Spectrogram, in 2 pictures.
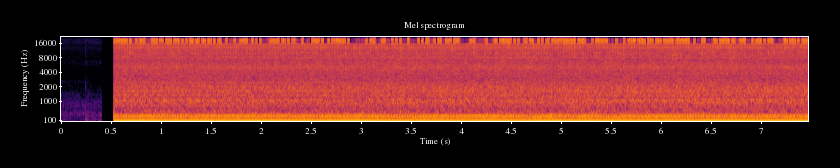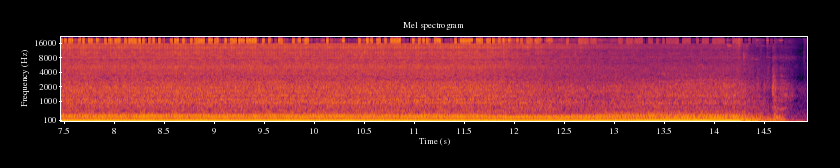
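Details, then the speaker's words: Yamaha YXZ1000R after fixing an intake leak: steady, even low idle with no stumble, hiss or misfire; smooth, healthy engine. "She she idles really smooth just like my 24 did."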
